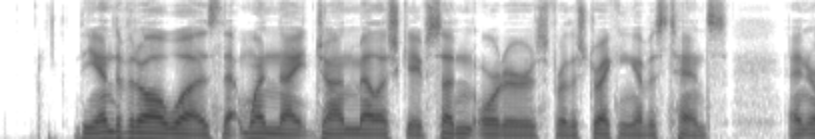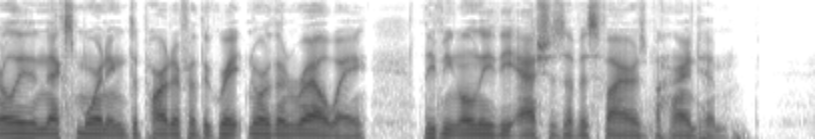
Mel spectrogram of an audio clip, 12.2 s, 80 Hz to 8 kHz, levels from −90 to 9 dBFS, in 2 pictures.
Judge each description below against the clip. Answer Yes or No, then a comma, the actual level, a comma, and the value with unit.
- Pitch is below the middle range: Yes, low, 100 Hz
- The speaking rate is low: No, average, 195 wpm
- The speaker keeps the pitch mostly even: Yes, narrow, 2.2 semitones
